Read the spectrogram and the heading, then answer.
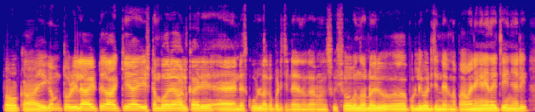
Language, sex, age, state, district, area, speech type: Malayalam, male, 30-45, Kerala, Kozhikode, urban, spontaneous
